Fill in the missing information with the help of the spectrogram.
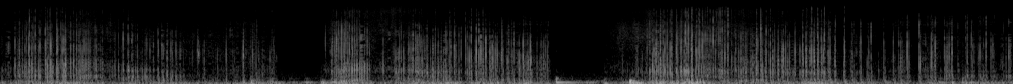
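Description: Fingers scratch and rub the surface of a multicolored woven fabric rug near its top edge while the rug is held up in front of the body. The result is a continuous dense, crackly rustling with a low rumbling undertone, broken by two brief quieter gaps.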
